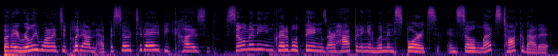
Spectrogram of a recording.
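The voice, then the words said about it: Slightly hoarse, raspy voice. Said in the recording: “my voice is a little bit gone, so I'm really sorry if it ever cuts out or gets a little raspy.”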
